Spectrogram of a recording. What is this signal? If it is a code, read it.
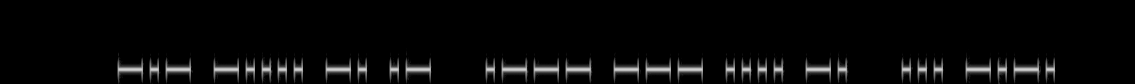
Morse code, heard as a keyed tone, about 15 wpm, 700 Hz. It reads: K6NA JOHN SC
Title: K1USN SST QSO Practice - 15wpm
